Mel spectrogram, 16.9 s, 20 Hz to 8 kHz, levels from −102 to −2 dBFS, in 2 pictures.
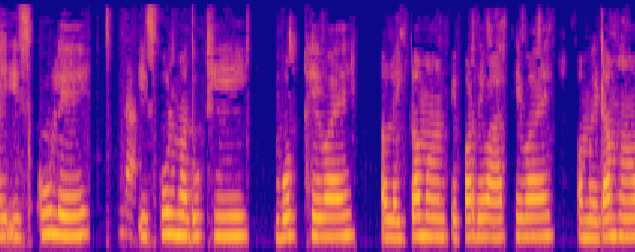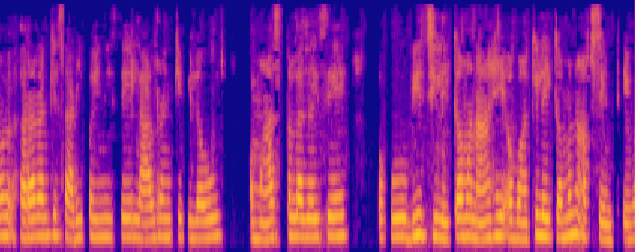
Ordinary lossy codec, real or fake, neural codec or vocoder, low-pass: MP3, 32 kbps; real; none; 7.2 kHz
